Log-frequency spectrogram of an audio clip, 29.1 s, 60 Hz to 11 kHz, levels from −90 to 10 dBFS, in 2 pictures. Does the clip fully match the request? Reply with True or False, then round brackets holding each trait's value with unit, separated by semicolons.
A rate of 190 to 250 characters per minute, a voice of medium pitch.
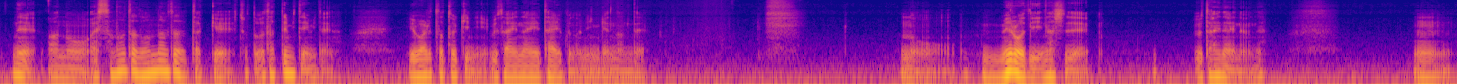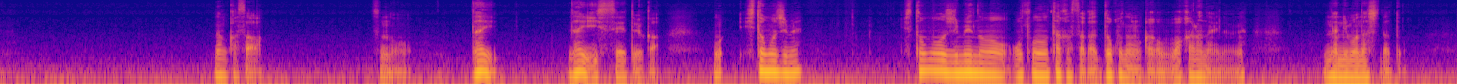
False (240 characters per minute; 90 Hz)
